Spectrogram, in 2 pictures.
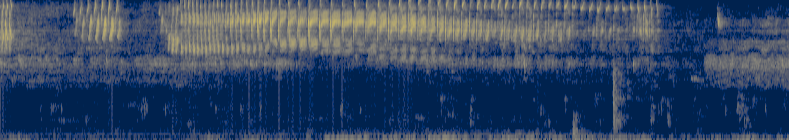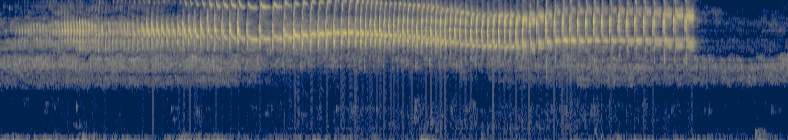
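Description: Grassland yellow finch singing: after a short opening burst, two long, rapid, high-pitched trilling songs, about ten and fifteen seconds long, the second cutting off suddenly near the end.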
